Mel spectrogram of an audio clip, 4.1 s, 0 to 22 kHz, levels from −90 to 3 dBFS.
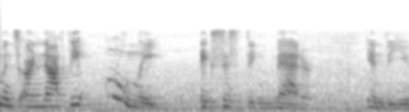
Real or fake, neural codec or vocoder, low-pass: real; none; 7.2 kHz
